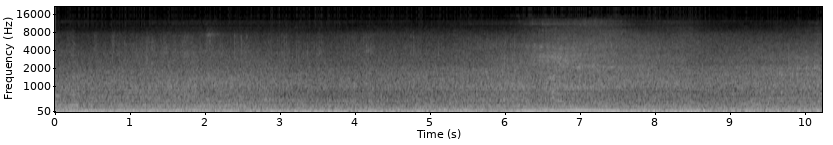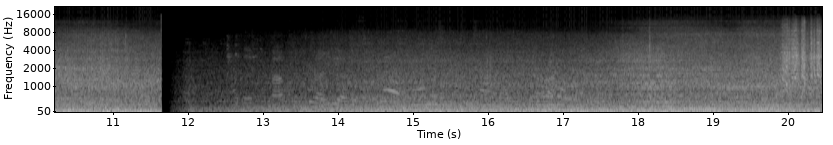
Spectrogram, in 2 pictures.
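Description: Street traffic: a steady wash of cars and motor vehicles going by, with a heavy low rumble. A little over halfway through, the sound cuts out suddenly, then fades back in over a few seconds.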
